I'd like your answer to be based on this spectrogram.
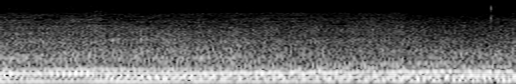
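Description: A vintage race car at Watkins Glen holds a loud, steady high-pitched engine drone as it runs through the inner loop, close and continuous with no talk.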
